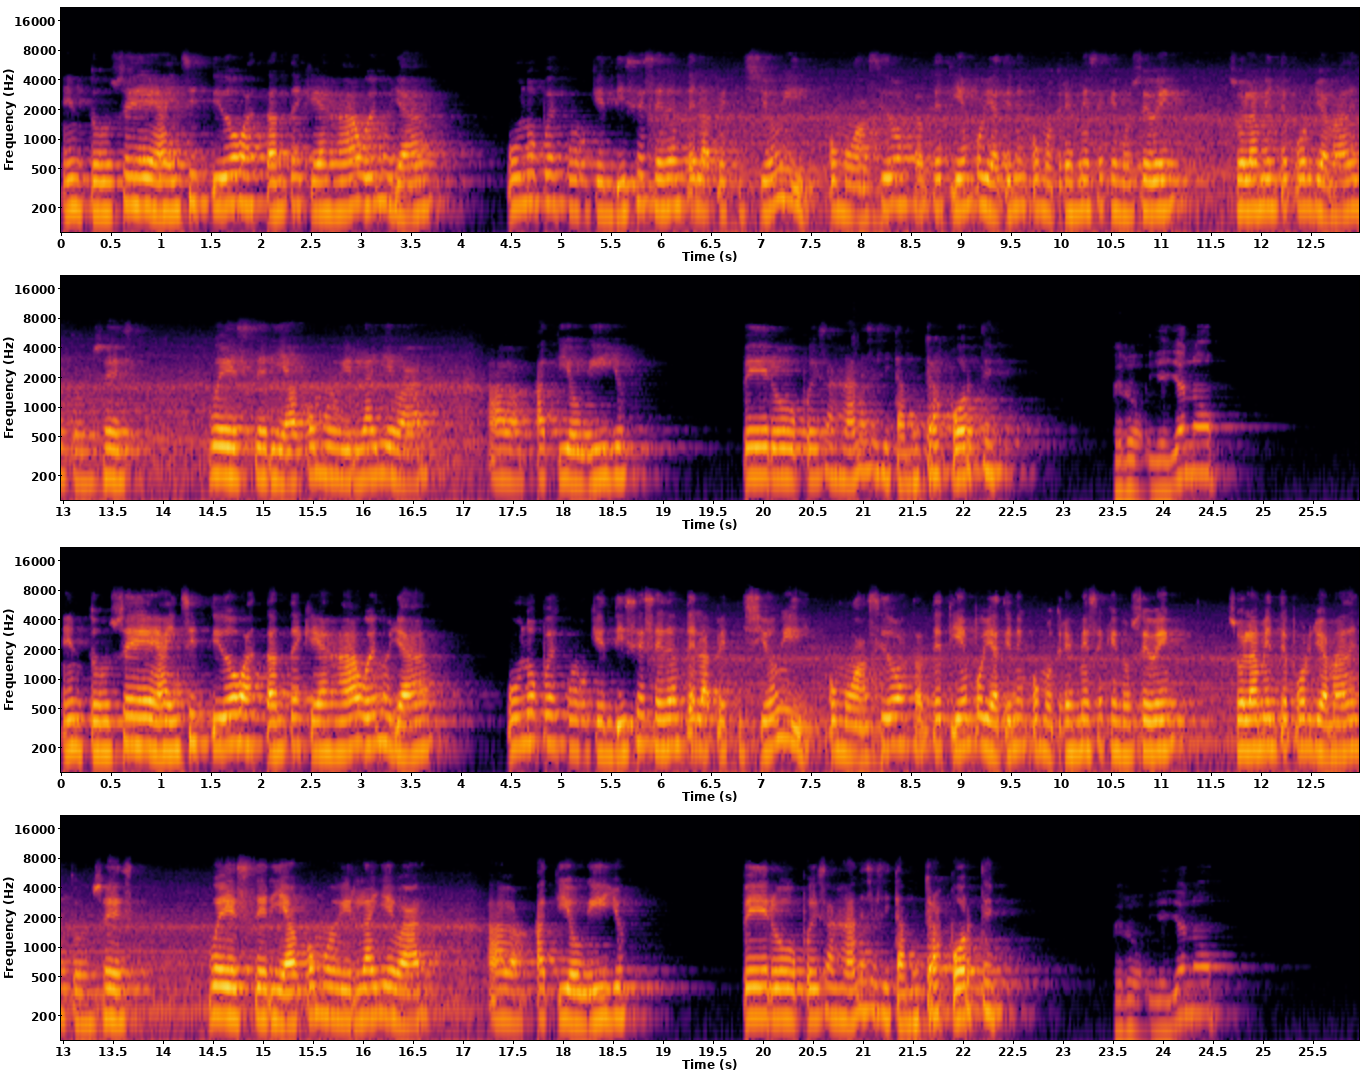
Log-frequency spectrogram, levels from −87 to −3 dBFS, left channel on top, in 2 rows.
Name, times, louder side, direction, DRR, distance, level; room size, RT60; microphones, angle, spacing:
voice 1, 0.0-3.7 4.5-11.1 11.7-13.7 14.4-16.7 17.2-18.6 19.8-22.3, right 2 dB, 85° right, 9 dB, 1.0 m, -20 dB
sound 1, 5.8-17.1, equal, 40° left, 5.2 m, -37 dB
voice 2, 23.5-24.5, left 4 dB, 80° left, 16 dB, 0.5 m, -29 dB
18.5 x 14.0 x 4.0 m, 1.2 s
head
